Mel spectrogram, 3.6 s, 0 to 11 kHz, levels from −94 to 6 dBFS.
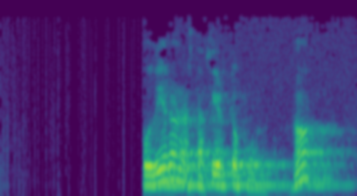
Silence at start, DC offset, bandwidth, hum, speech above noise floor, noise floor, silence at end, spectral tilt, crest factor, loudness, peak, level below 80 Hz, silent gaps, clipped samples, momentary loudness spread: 1.45 s; under 0.1%; 7 kHz; none; 52 dB; -71 dBFS; 0.2 s; -9.5 dB/octave; 18 dB; -21 LUFS; -4 dBFS; -58 dBFS; none; under 0.1%; 11 LU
